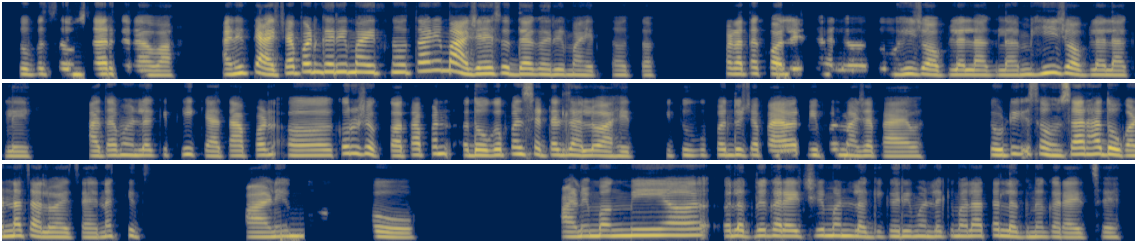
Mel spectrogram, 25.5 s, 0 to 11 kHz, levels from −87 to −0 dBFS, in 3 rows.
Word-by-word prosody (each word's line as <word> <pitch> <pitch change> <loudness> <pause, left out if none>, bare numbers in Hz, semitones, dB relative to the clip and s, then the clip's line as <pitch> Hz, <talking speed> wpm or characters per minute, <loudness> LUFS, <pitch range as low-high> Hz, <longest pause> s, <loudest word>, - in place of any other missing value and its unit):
सोबत 230 +1 -2
संसार 230 +1 +3
करावा 195 -1 -1 0.4
आणि 230 +4 +4
त्याच्या 225 +5 +6
पण 335 -1 +6
घरी 330 0 +4
माहीत 315 -1 +4
नव्हतं 320 +2 +1
आणि 385 +2 +3
माझ्याही 255 -9 +6
सुद्धा 235 -3 +2
घरी 220 -1 -1
माहीत 200 -2 -4
नव्हतं. 190 -1 -9 0.5
पण 245 -1 +1
आता 235 +2 +2
कॉलेज 230 -1 +3 0.2
झालं. 205 -2 -5
तो 225 -1 -12
ही 240 +2 +1
जॉबला 205 -2 +1
लागला. 200 -1 -1
मी 215 +2 -2
ही 275 +6 +3
जॉबला 210 -6 0
लागले. 195 0 -4 0.5
आता 210 +2 0
म्हटलं 225 -1 -1
की 235 - -14
ठीक 255 +2 -6
आहे 205 - 0
आता 195 +2 -2
आपण 230 +3 -1
अ, 220 0 +1
करू 300 +1 0
शकतो 265 -7 -2
आता 210 +3 -1
आपण 290 +5 -2 0.2
दोघं 230 +1 +3
पण 280 - +2
सेटल 245 -3 -1
झालो 220 -2 +1
आहेत 195 -1 +1 0.3
की 210 - -13
तू 225 -1 -6
पण 235 -1 -2
तुझ्या 235 -1 -1
पायावर 215 +1 +4
मी 235 - -1
पण 240 -1 -4
माझ्या 210 -2 0
पायावर 190 0 -1 0.5
शेवटी 235 +4 0
संसार 265 0 +3
हा 275 +1 +3
दोघांना 240 -3 +3
चालवायचा 200 -5 -1
आहे 190 - -4
नक्कीच. 220 +1 -7 0.7
आणि 200 +2 0
मग 235 0 +1 0.5
हो. 190 -3 0 1.1
आणि 210 +2 0
मग 240 +1 +2
मी 260 +1 +4
अ, 265 0 +2 0.3
लग्न 245 0 -1
करायची 235 0 0
म्हणलं 240 -4 0
की 210 - -11
घरी 225 0 -2
म्हणलं 220 -1 -3
की 230 - -8
"मला 230 0 -1
आता 235 +2 -5
लग्न 205 -3 -2
करायचंय." 190 -1 -5
225 Hz, 185 wpm, -22 LUFS, 205-245 Hz, 1.1 s, त्याच्या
